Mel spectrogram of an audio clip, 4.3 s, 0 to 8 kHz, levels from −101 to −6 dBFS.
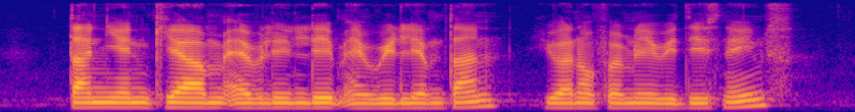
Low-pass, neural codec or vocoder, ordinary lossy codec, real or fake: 7.2 kHz; none; none; real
